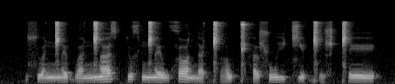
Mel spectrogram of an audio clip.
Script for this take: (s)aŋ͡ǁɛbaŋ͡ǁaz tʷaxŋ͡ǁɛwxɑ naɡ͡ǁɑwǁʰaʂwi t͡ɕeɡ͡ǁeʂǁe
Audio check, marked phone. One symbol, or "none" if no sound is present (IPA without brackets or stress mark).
sʷ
